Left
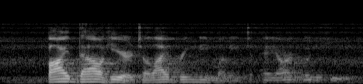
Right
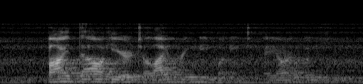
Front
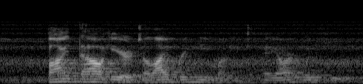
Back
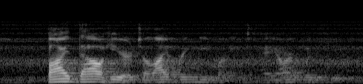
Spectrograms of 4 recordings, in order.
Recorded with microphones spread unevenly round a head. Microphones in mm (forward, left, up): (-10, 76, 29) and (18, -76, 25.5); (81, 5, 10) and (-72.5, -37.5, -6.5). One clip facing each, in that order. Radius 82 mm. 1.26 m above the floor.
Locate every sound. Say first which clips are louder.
0.5 s a man speaking: left 8 dB, back 7 dB; 160° left, 0.5 m; by 3.5 s 90° left, 2.5 m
